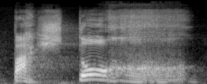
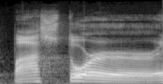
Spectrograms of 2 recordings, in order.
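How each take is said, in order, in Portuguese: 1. O r final não é enrolado para trás. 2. O r final é enrolado para trás, estilo americano. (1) "parecia um, um reto no final" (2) "enrolando a língua"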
